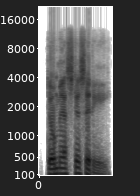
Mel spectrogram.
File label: "domesticity", American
